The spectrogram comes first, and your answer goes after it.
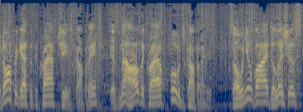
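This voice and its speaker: A man working as a radio announcer, reading ads and narration in polished 1940s style with deliberate emphasis. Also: medium pitch, fairly bright tone. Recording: muffled vintage radio, faint hiss.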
